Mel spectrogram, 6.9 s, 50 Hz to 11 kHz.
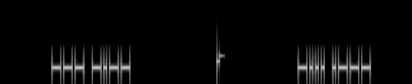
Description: Morse code, heard as a keyed tone, about 25 wpm, 700 Hz. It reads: OY BJ
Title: Top Two Letter Combinations in Words 25wpm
